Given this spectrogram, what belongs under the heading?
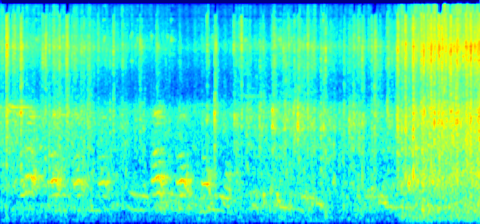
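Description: Pigeons cooing softly at a loft, repeated low burbling calls close by, with people talking in the background and a rise of rustling and movement near the end.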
